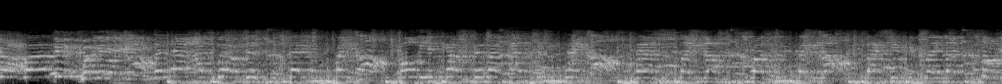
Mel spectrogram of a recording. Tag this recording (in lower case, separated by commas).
speech, music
